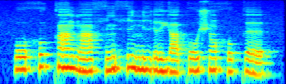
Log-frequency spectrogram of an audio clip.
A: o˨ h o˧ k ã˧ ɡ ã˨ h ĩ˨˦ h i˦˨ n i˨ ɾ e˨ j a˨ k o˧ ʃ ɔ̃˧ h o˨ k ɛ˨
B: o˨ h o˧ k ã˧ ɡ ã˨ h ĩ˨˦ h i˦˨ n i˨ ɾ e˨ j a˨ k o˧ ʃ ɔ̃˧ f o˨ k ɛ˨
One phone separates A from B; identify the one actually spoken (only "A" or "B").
A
